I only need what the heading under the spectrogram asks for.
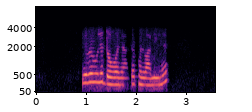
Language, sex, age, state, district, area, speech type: Hindi, female, 18-30, Madhya Pradesh, Harda, urban, conversation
